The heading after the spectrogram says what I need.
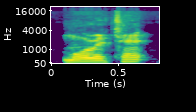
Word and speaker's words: Mauritanian: The Murderarian? How do you say that? Because he's from his country. It's Mauritanian.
